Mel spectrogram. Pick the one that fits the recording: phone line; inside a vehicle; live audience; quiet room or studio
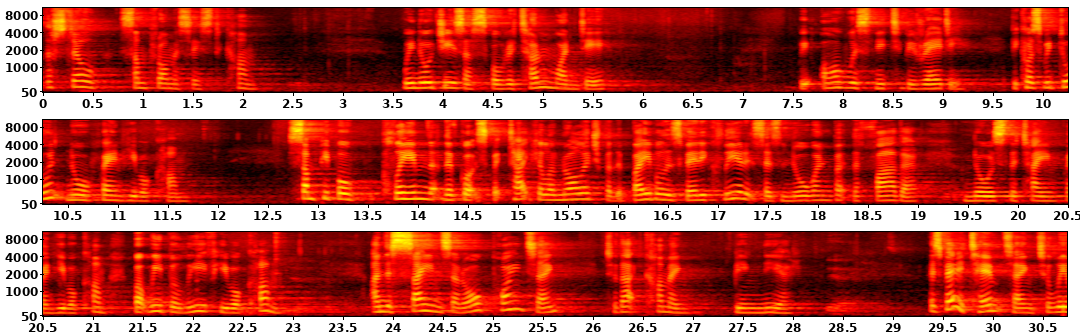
live audience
